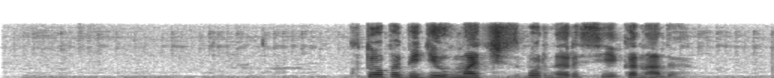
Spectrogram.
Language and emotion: Russian, positive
